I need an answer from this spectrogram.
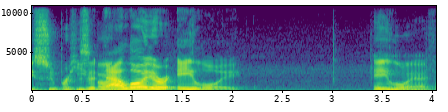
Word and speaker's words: Aloy: No, I think it's alloy. Yeah, that makes sense because of the metal theme of the game, right? Or Aloy. It's Aloy. It's different than the way it's spelled. I remember that.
